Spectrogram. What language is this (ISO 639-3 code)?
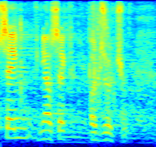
pol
